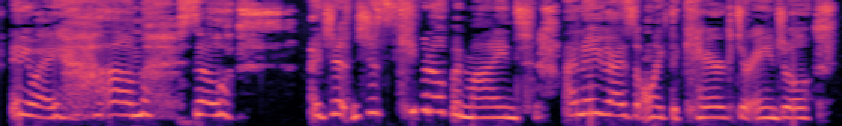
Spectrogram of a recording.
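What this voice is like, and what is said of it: Out of breath while talking. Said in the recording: “I'm walking my dog. Oh, God, I'm out of breath.”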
